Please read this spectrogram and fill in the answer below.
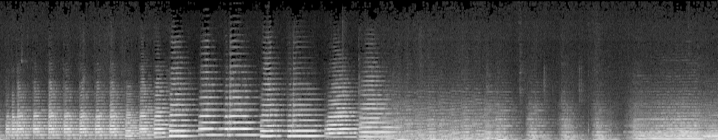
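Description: A trumpet plays a fanfare-like call over sustained low brass chords: first a run of quick repeated notes, then rising held notes. Near the end the full orchestra with strings comes in.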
